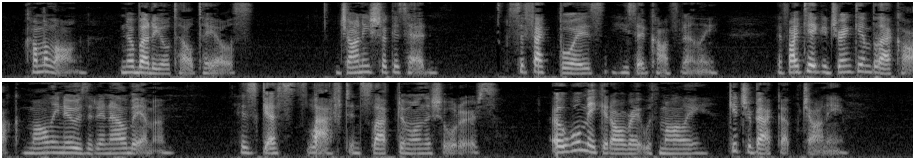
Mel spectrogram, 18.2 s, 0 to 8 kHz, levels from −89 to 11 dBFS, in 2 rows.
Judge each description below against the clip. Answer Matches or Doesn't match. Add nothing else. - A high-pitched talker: Matches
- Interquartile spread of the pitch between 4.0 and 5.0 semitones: Doesn't match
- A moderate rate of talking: Matches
